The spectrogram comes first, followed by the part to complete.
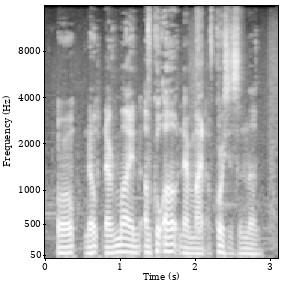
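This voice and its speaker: With music in the background, a man with a very deep, low voice speaks at a moderate pace and with fairly even intonation. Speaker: streamer. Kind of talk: casual live-stream commentary while gaming.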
